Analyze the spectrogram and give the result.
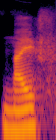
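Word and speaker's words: know: ठीक है, के साथ एन आ गया तो ये के साइलेंट हो जाएगा। इसकी मीनिंग देख लेते हैं। नाइफ, नाइफ का माना चाकू है।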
